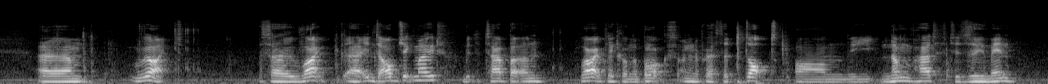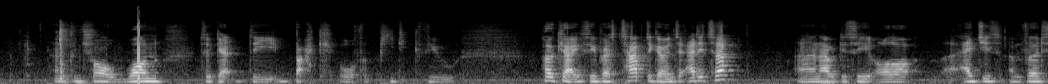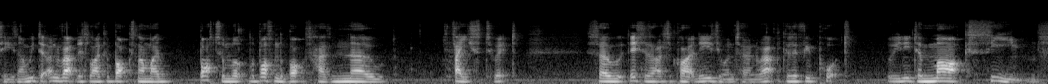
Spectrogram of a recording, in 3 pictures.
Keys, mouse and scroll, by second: 0.5 middle click, 2.5 KP_5, 3.4 scroll up 1, 4.6 right click, 5.0 Tab, 7.2 right click, 9.1 KP_Decimal, 11.7 scroll down 1, 12.7 ctrl+KP_1, 18.6 Tab, 19.6 middle click, 30.3 click.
